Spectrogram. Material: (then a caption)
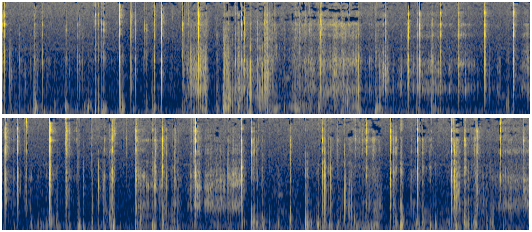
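Rattan, mosaic tile. A round coaster with a rattan rim and a mosaic surface is scratched and tapped with long metal nail tips. The result is a dense run of sharp, dry clicks and bright ticks over crackly, crinkling scratches, each tap stopping almost instantly with no ring.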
